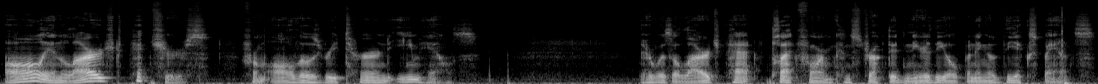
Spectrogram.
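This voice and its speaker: A man reading his own story aloud in an expressive storytelling style, with deliberate, dramatic phrasing. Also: extremely low pitch, slightly rough.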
